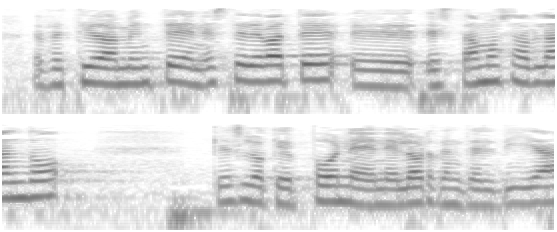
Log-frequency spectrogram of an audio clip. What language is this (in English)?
Spanish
